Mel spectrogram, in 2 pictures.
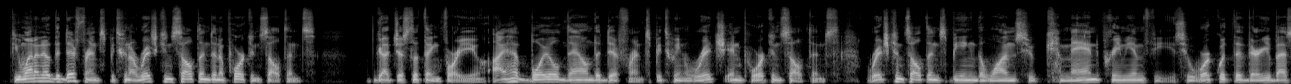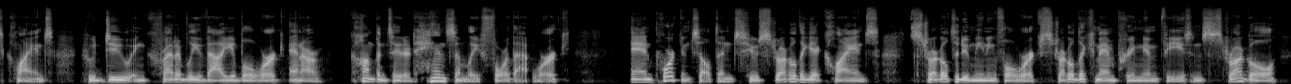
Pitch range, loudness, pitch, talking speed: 95-120 Hz, -22 LUFS, 105 Hz, 190 wpm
